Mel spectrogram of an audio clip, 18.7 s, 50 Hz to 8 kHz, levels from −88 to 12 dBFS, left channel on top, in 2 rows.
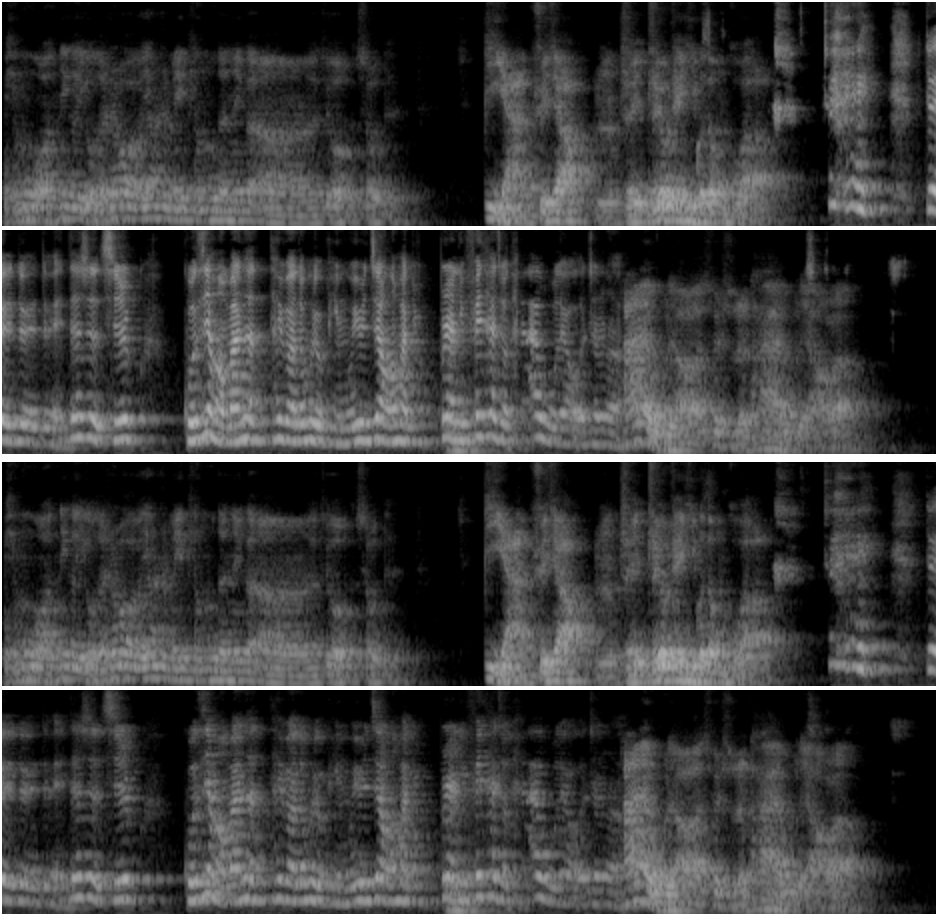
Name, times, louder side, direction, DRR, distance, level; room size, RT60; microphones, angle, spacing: voice 1, 0.0-3.9 4.8-7.7 13.7-14.0 15.5-17.9, right 1 dB, 15° right, 0.9 m, -31 dB
voice 2, 8.2-10.9 11.2-15.5, left 6 dB, 70° left, 0.3 m, -28 dB
6.3 x 2.7 x 2.4 m
head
